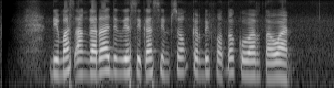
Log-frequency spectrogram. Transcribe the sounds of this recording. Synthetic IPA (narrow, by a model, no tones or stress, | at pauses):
dimasaŋɡaɾad͡ʒɨŋdiasikasimsɔŋkɨrdifɔt̪ɔkəwart̪awan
